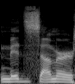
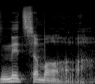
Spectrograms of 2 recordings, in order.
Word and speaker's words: Midsommar: used to it cuz I've been calling it Midsummer since I saw it but but it's totally right that is how it's pronounced but it's midamar yeah you got to add the midamar what I think of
